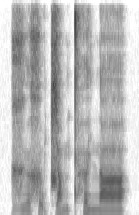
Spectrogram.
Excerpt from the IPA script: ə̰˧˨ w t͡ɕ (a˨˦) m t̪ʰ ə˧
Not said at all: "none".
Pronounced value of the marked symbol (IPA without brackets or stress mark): a˨˦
